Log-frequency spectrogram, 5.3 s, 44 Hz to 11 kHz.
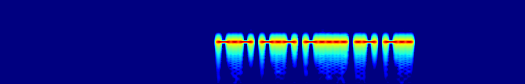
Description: Morse code, heard as a keyed tone, about 29 wpm, 700 Hz. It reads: KK6AD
